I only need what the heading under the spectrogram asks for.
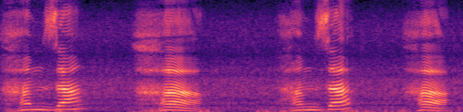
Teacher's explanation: حلق کے نیچے والے حصے سے اسے ہم ادا کرتے ہیں۔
